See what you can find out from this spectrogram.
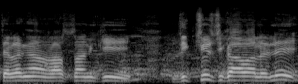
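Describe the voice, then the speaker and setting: High-pitched, emphatic male politician. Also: fairly even intonation, normal speed, a crowd in the background. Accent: Telangana Telugu. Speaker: local legislator. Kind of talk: political interview answers.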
